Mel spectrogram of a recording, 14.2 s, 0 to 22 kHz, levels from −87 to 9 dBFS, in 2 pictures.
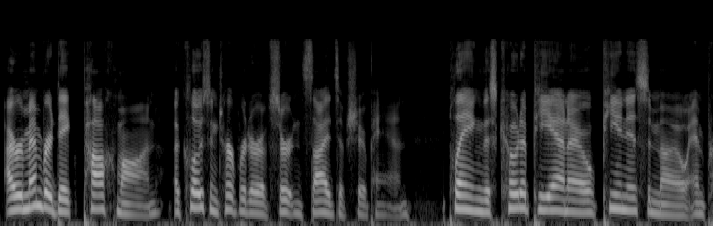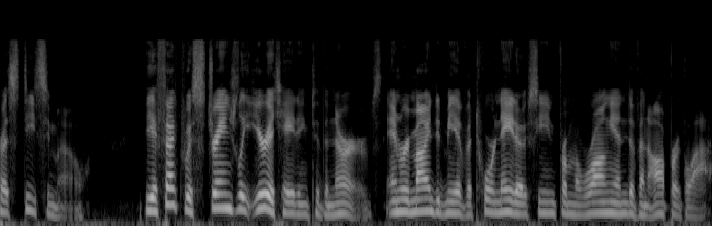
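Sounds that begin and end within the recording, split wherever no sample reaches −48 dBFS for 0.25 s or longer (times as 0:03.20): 0:04.44–0:07.95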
